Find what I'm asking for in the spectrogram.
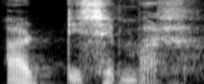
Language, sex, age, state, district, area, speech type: Nepali, female, 60+, West Bengal, Jalpaiguri, rural, spontaneous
